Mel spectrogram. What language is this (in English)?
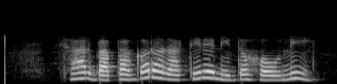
Odia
